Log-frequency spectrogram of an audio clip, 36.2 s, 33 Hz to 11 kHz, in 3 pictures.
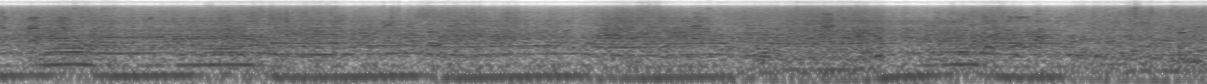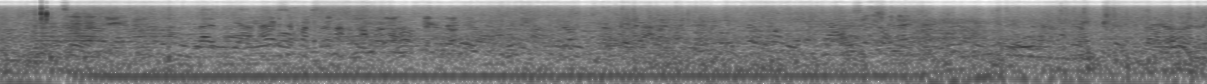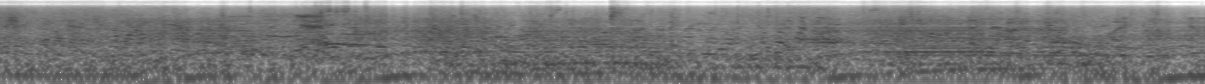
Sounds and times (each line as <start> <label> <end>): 0.0 engine revving 13.2
0.0 chatter of other passengers on the boat 36.1
0.0 water 36.1
24.5 engine revving 36.1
